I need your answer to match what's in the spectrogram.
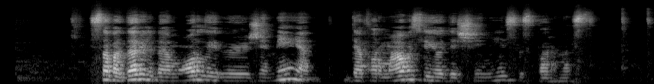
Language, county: Lithuanian, Kaunas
